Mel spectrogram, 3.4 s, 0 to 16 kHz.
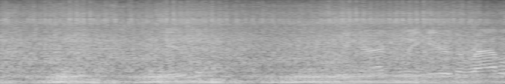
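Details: BMW F800 twin after installing a mechanical cam chain tensioner to cure the low-oil-pressure startup rattle, chain slack taken out first. Steady, even idle with no ticking or chain rattle from the timing side; the engine sounds healthy.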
